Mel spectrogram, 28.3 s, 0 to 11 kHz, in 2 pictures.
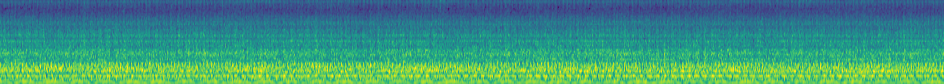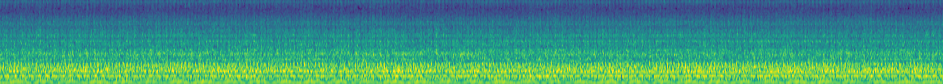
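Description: Technicolor 810 8mm film-loop cartridge projector running, a steady mechanical drone that does not change.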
